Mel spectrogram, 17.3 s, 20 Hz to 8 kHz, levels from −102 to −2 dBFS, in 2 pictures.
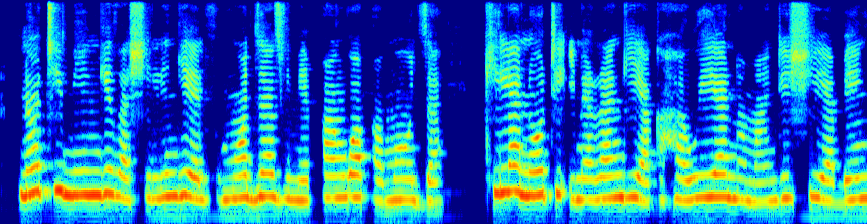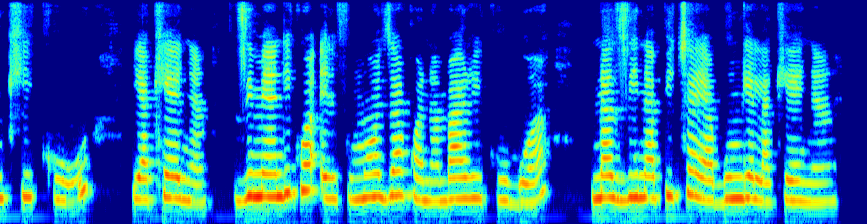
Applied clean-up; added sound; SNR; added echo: none; none; none; none.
